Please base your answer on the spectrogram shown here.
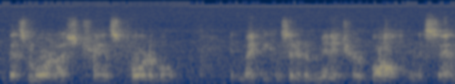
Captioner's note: none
